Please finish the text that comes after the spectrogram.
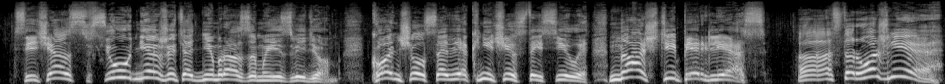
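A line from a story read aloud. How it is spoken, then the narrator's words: Frantic yelling. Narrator (Russian): Суматошно завопил Игоня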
